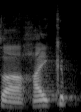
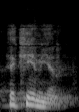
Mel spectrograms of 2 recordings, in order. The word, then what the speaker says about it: Hakimian: Okay, let's go to Alex Heikeman. Is Alex here with? There's Yes. Alex. I think I mispronounced your last name. Forgive me. It's Hakimian.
